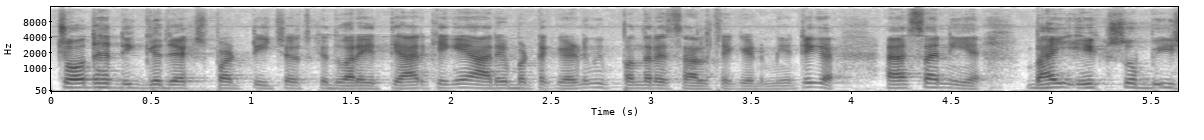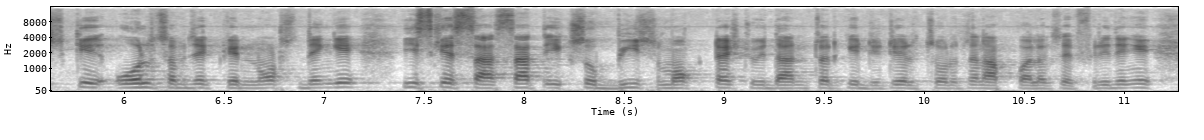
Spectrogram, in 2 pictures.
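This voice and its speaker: A man speaks in a fairly high voice. He pushes his points hard and circles back to them again and again, calling out to viewers as brothers while he gives exam updates and sells study notes. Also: quick pace, hardly any pauses, a bit bright. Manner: emphatic, repetitive, addresses viewers as brothers. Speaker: coaching channel host. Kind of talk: exam news and sales pitch.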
